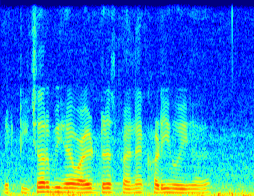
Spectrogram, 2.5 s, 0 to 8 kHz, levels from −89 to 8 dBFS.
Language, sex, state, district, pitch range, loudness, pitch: Hindi, male, Chhattisgarh, Raipur, 155-170 Hz, -14 LUFS, 160 Hz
